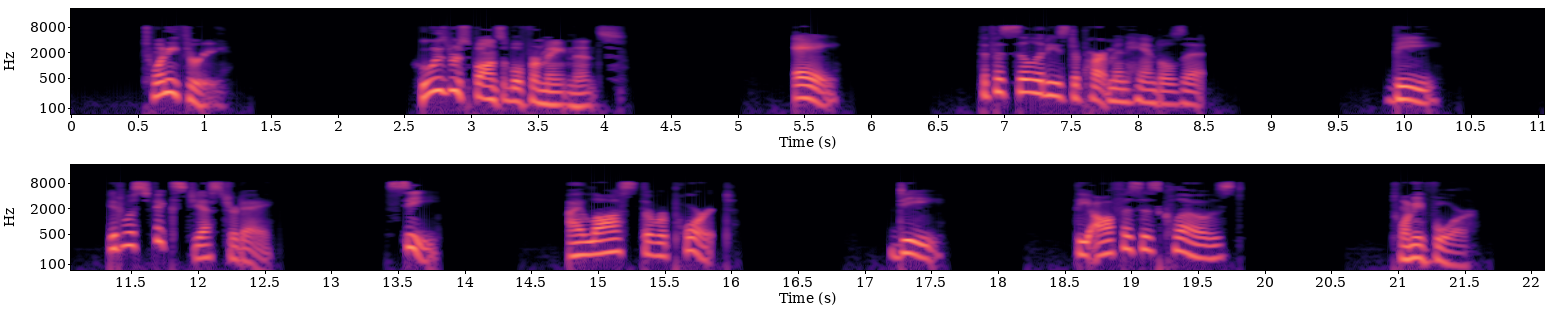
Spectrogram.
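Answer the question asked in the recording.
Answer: A: The facilities department handles it.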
